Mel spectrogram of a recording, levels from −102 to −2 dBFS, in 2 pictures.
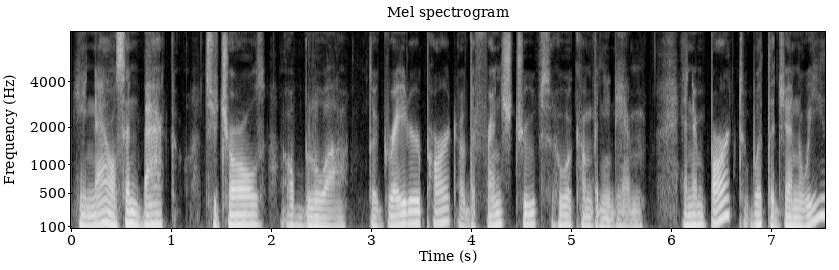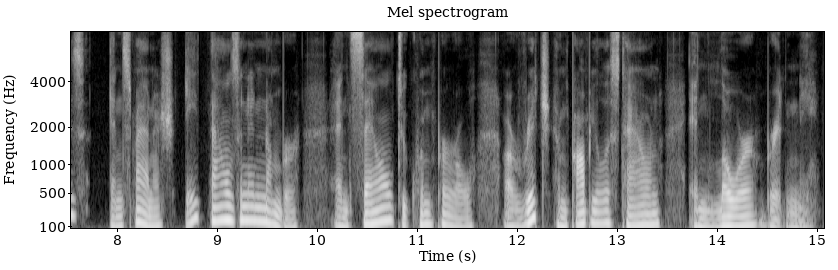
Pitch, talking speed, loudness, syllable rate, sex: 115 Hz, 165 wpm, -20 LUFS, 4.8 syllables/s, male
